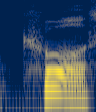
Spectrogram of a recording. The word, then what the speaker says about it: Cuil: It's called Cool. It's spelled C-U-I-L.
